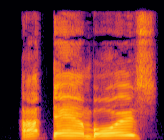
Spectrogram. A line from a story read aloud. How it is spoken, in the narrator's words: Sarge shouted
